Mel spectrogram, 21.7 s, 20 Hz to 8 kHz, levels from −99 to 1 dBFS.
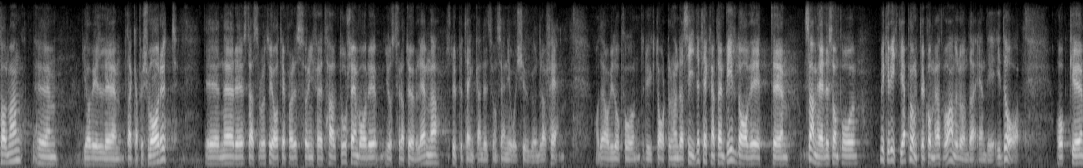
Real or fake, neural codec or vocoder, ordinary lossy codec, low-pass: real; none; Opus, 16 kbps; 7.2 kHz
